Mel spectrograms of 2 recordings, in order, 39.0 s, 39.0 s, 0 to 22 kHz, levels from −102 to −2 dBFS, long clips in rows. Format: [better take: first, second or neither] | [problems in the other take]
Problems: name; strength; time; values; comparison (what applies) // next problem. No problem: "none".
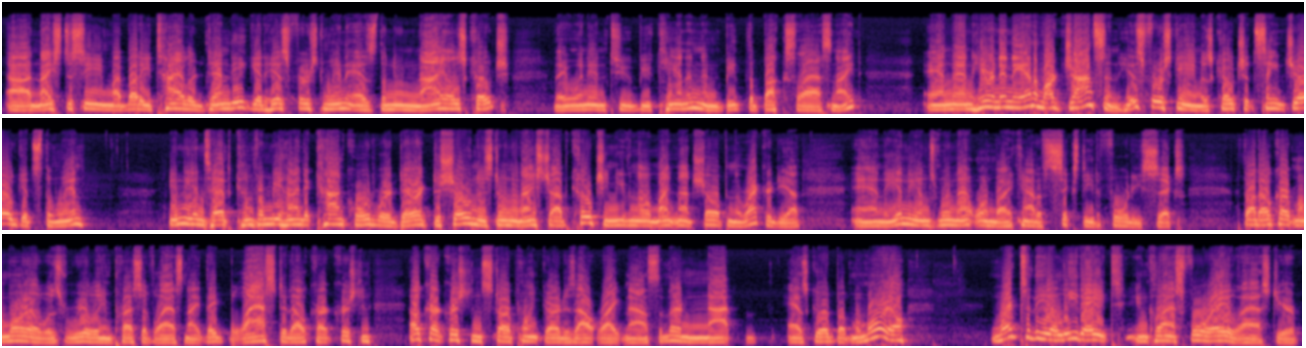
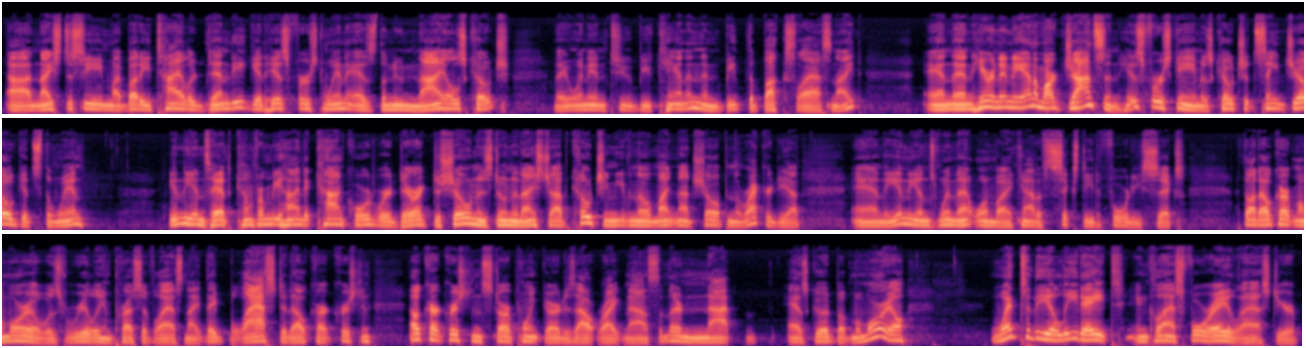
second | distortion; heavy; 7 dB below the speech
